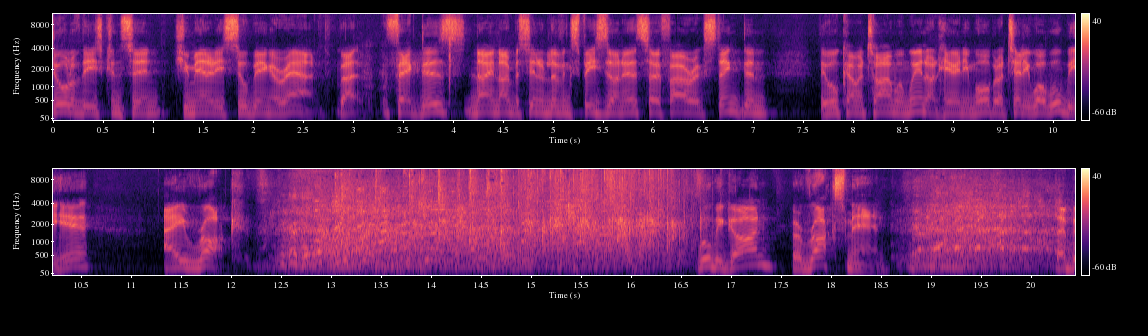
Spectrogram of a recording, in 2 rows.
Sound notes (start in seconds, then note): 12.3 laughter, applause; 18.6 laughter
